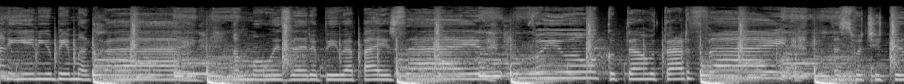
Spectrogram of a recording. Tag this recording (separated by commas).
Music, Independent music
